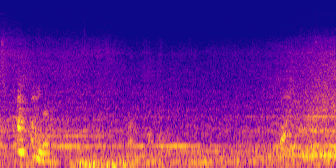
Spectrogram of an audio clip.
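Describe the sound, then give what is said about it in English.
A London Underground Central Line train idles at a platform with a steady low rumble and a droning electrical hum, moderately loud, while brief bits of voice come and go over it. “This is a Central Line train.”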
